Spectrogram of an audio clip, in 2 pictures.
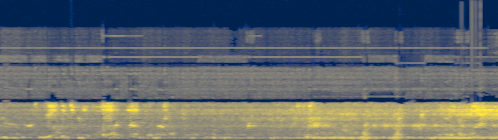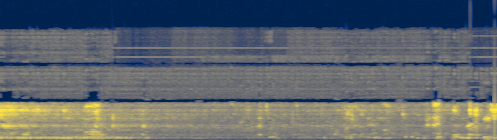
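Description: Indistinct chatter of several people's voices, louder in the middle and dropping away for a few seconds near the end.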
